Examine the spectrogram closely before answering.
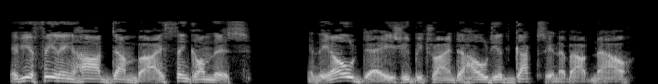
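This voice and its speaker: Doing a put-on character voice, a man growls at a medium pitch and a moderate pace, his pitch swinging very widely. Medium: read story. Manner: blunt, rough.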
